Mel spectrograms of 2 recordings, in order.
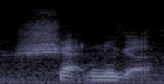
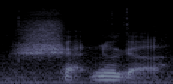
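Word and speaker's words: Chattanooga: is that M ganders pronounced the CH sound like sh like we spell Chi T so it's shat NOOA shat NOA I don't think any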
